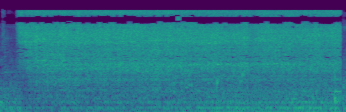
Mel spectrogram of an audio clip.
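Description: Milk poured into hot ghee and semolina in a pan sets off a loud, steady sizzling hiss that starts abruptly and holds for a few seconds, close and alone.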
